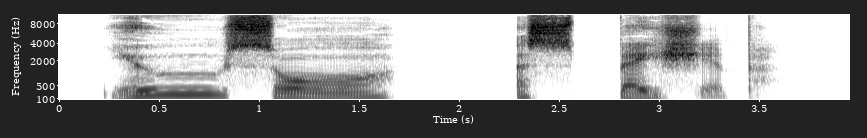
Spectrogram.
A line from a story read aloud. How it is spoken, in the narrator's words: he said slowly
